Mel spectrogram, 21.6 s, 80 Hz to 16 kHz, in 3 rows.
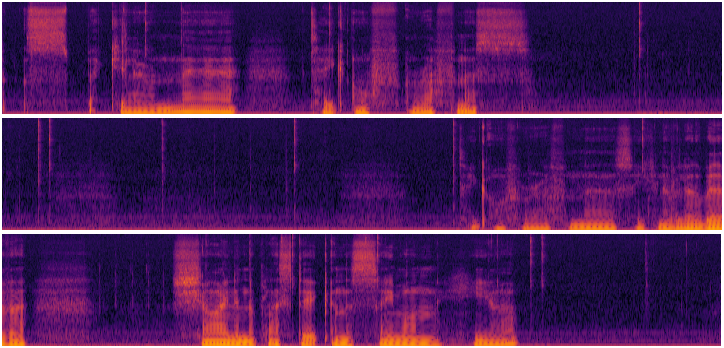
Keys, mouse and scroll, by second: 0.5 click, 3.2 click, 7.5 click, 8.7 click, 11.6 click, 17.1 click, 18.0 click, 19.6 click.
